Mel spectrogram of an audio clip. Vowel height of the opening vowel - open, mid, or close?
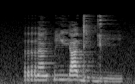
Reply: open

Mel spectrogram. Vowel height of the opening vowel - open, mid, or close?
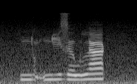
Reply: mid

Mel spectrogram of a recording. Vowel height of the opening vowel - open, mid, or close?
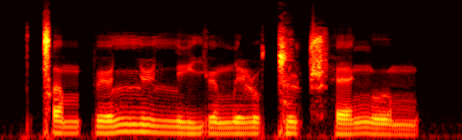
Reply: open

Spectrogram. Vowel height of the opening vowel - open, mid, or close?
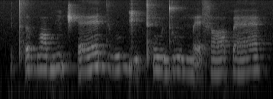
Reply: mid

